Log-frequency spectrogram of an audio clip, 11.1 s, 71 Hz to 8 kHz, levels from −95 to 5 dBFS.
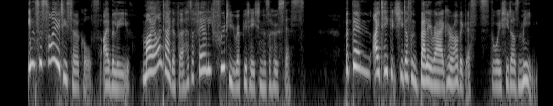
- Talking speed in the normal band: Yes, average, 180 wpm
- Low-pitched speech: No, high, 220 Hz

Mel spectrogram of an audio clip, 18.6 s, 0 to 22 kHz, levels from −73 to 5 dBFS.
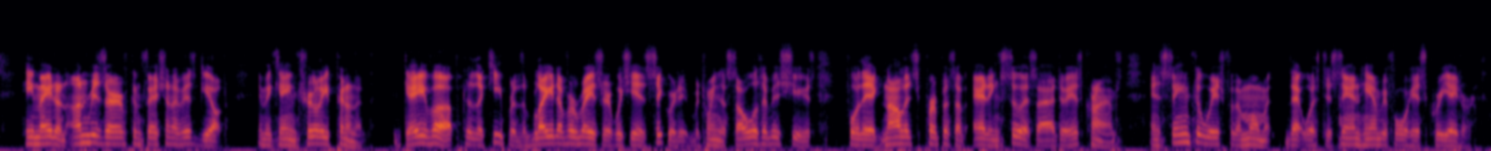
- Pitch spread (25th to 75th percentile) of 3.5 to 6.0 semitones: Yes, average, 4.1 semitones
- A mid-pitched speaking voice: No, low, 130 Hz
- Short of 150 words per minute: No, average, 185 wpm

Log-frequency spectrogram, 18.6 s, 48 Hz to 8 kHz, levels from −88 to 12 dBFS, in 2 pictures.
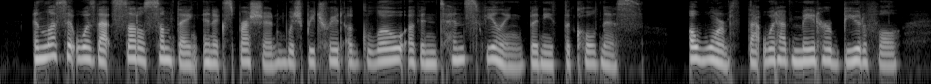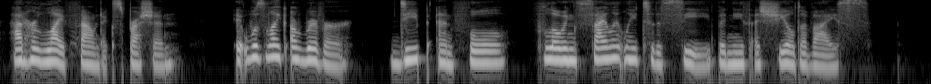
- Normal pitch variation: Yes, average, 4.2 semitones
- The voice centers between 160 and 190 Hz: Yes, medium, 185 Hz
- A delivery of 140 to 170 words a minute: Yes, average, 165 wpm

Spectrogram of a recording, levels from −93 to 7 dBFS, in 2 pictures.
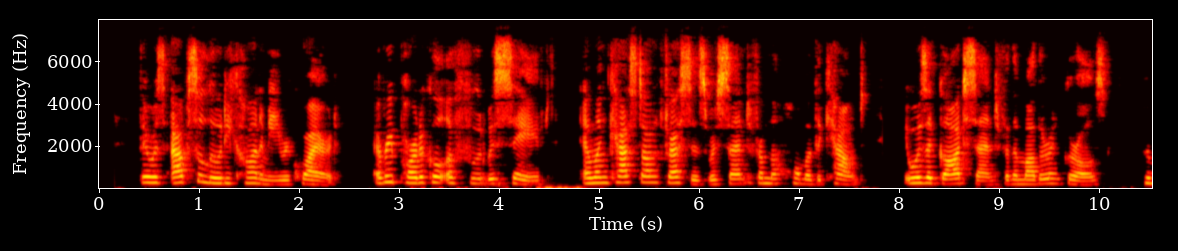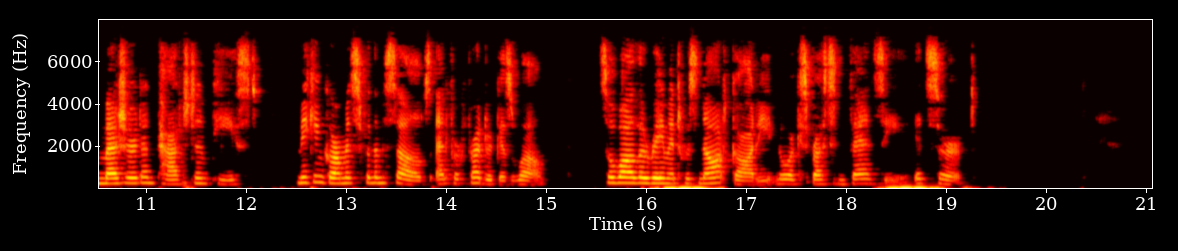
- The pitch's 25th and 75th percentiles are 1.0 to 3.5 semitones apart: No, average, 4.0 semitones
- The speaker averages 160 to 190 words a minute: Yes, average, 175 wpm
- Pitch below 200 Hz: No, high, 235 Hz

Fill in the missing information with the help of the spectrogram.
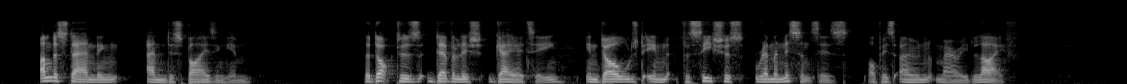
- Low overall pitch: Yes, low, 115 Hz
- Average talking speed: No, slow, 90 wpm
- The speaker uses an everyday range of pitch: Yes, average, 3.2 semitones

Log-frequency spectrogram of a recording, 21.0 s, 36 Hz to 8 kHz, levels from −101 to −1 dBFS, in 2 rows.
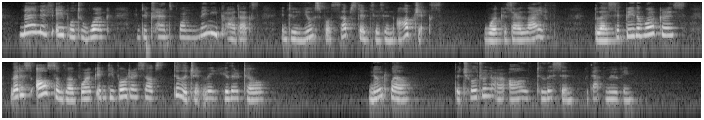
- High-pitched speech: Yes, very high, 255 Hz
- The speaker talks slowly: Yes, slow, 120 wpm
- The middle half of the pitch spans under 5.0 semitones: No, average, 5.3 semitones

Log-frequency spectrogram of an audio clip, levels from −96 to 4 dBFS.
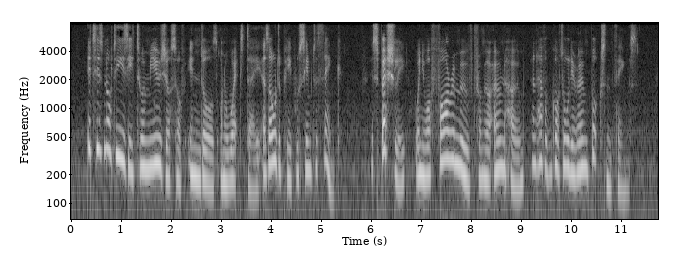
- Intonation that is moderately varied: No, wide, 5.7 semitones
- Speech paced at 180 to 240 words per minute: Yes, average, 190 wpm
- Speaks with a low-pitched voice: No, high, 210 Hz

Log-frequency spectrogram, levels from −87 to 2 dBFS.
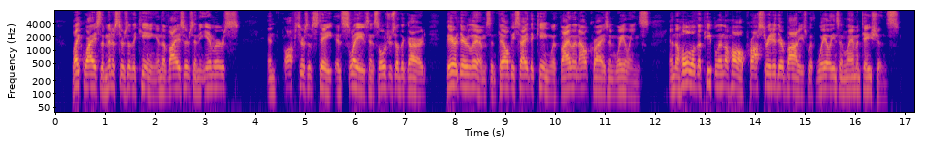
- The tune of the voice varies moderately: Yes, average, 3.1 semitones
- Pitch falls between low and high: No, low, 130 Hz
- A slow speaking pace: No, average, 180 wpm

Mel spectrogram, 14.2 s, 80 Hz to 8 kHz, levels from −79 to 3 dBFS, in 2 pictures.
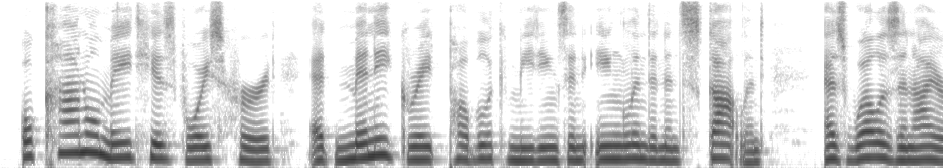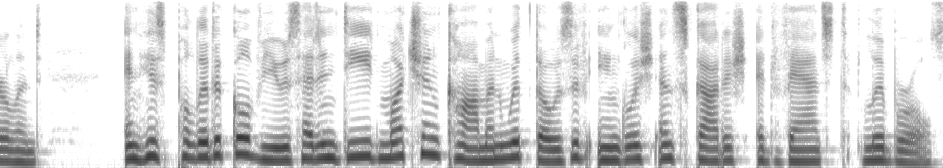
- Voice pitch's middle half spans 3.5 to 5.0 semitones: No, average, 2.8 semitones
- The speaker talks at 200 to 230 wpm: No, average, 155 wpm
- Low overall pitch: No, medium, 185 Hz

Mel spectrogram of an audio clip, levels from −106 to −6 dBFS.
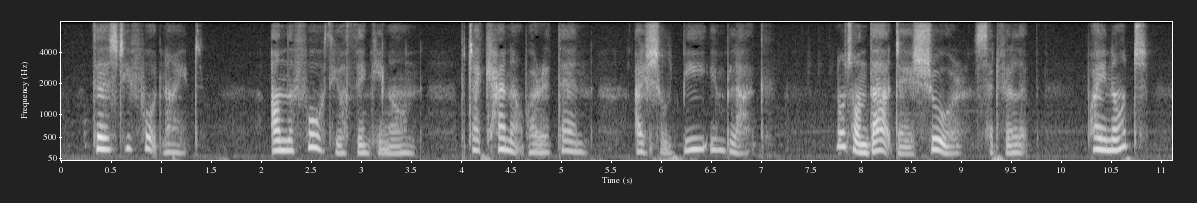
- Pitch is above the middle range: Yes, high, 215 Hz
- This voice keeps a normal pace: Yes, average, 150 wpm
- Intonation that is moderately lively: No, wide, 5.9 semitones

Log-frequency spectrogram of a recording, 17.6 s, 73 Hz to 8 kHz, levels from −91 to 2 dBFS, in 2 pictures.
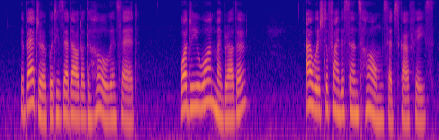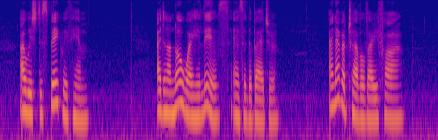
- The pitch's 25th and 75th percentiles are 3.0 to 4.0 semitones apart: No, average, 4.6 semitones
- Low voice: No, medium, 170 Hz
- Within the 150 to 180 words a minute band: Yes, average, 160 wpm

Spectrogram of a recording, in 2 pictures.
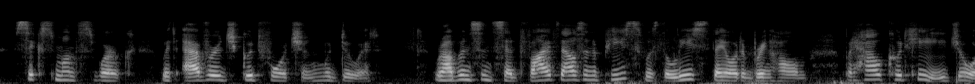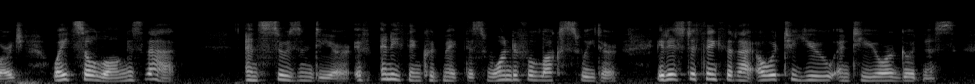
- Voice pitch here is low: No, high, 190 Hz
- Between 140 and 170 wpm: No, average, 185 wpm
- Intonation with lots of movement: No, average, 3.9 semitones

